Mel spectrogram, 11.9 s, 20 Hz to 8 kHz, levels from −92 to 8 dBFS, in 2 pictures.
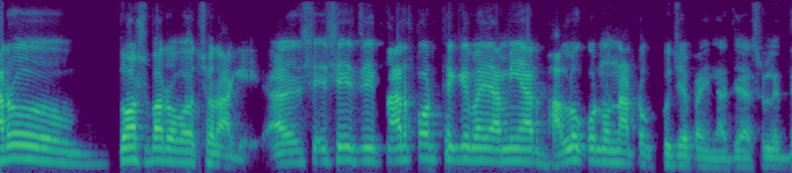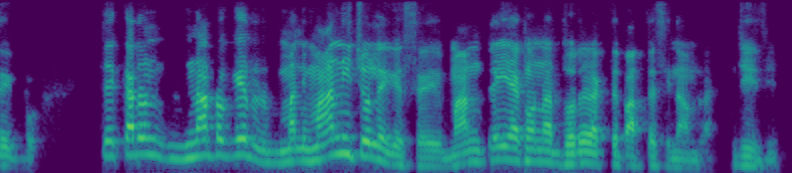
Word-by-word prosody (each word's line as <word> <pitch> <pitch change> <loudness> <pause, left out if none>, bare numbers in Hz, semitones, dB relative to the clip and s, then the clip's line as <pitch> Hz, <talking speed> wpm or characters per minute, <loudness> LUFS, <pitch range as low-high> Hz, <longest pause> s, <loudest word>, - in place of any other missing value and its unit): আরো 195 +1 +5 0.8
১০-১২ 170 -2 +5
বছর 145 - -1
আগে। - - -9 0.2
আর 135 - +3 0.2
সে - - -5
সে 180 - +1
যে 170 - +1
তারপর 180 +4 +3
থেকে 180 -1 +1
ভাই 170 0 +3
আমি 165 +1 -1
আর 160 - -2
ভালো 175 - +2
কোন 170 -1 -1
নাটক 140 0 -1
খুঁজে 120 -1 -4
পাই 105 - -5
না - - -7
যে 105 - -7
আসলে 110 -1 -8
দেখবো। 180 +10 -8 0.5
যে 220 - 0
কারণ 250 +1 +6 0.4
নাটকের 235 0 +4 0.3
মানি 160 0 +1
মানই 255 +6 +5
চলে 200 -6 +4
গেছে। 110 -3 -5 0.2
মানটাই 155 +4 0
এখন 160 -1 0
আর 145 - -1
ধরে 130 +2 +2
রাখতে 125 -1 -3
পারতেছি 105 -2 -2
না - - -3
আমরা। 85 - -16 0.2
জি, 110 - -3
জি। 85 - -18
165 Hz, 195 wpm, -25 LUFS, 130-180 Hz, 0.8 s, কারণ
